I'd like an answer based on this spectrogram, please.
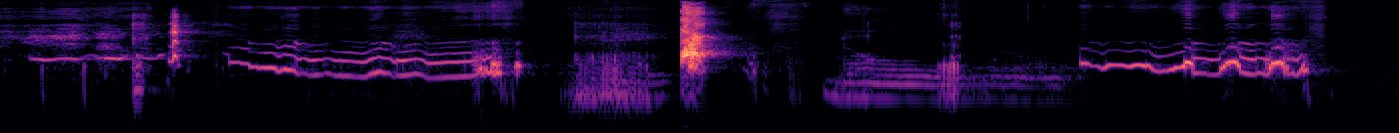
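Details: Yorkshire Terrier kept at home grumbling over not being allowed to chase the cat: drawn-out wavering whines, one sharp yip, a low groaning moan and a final quavering whine.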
